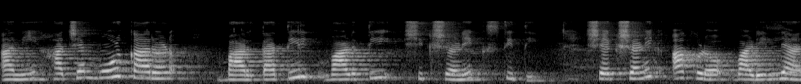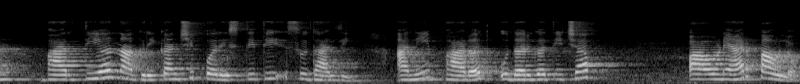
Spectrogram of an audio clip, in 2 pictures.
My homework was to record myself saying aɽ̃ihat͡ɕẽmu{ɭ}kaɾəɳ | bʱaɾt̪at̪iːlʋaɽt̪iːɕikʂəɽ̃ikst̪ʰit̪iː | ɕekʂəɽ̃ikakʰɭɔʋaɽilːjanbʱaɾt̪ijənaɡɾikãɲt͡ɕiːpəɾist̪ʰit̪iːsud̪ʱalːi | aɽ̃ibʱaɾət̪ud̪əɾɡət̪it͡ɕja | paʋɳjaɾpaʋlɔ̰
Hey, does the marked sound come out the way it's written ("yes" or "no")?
yes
